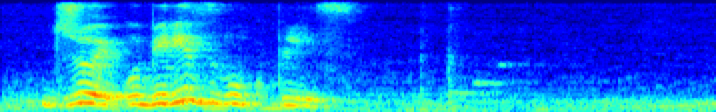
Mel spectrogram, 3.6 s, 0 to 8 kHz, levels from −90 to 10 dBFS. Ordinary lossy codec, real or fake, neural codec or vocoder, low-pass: Opus, 64 kbps; real; none; 7.2 kHz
